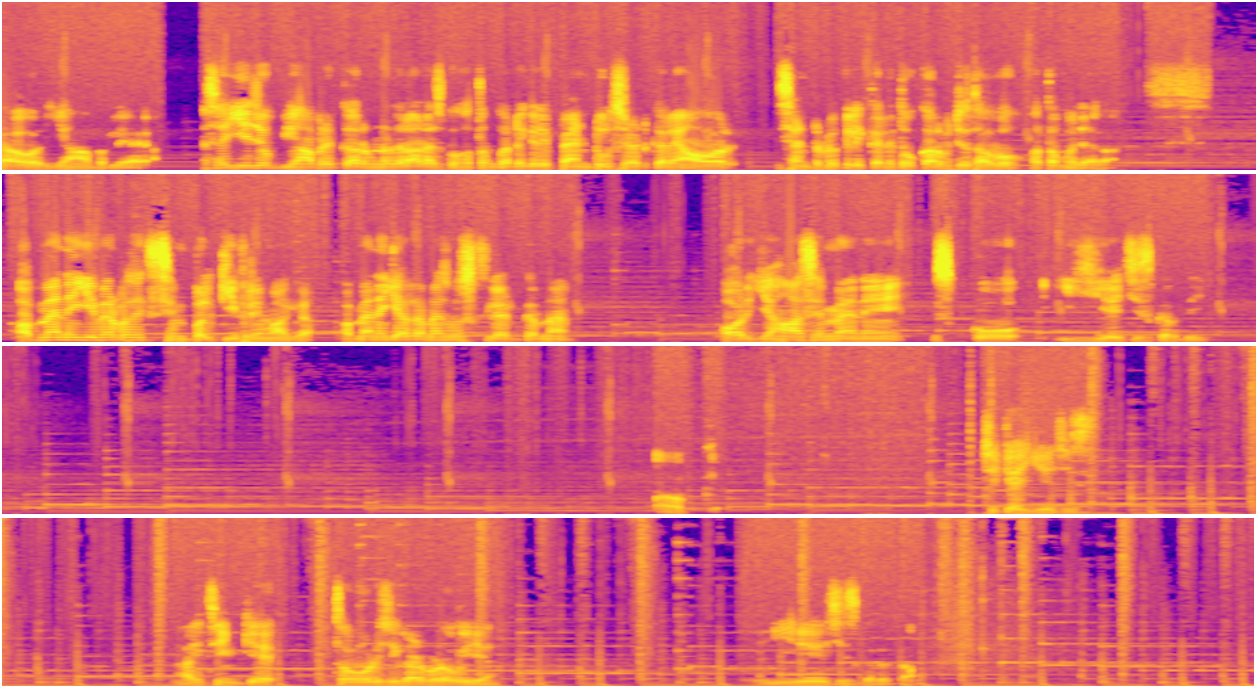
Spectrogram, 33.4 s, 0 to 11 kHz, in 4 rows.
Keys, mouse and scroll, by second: 3.3 click, 9.0-11.7 drag, 14.1-15.0 drag, 18.9-19.6 drag, 23.8 space, 25.0-25.7 drag, 31.6 space.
